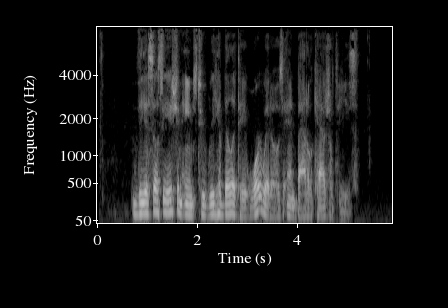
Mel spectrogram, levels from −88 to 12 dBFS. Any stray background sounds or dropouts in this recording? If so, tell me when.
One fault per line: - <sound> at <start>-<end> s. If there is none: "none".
none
